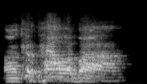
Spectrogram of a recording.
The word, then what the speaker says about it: Capalaba: It looks like Capalaba. It's like Capalab. It's all these A's, but how is it pronounced? – Capalaba.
